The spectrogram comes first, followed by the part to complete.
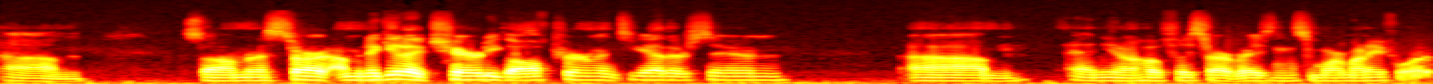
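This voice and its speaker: Talking at a very fast pace, a man with an American accent keeps his intonation fairly even. His loudness swings widely. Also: medium pitch for a man. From Maryland, near Washington D.C. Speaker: professional golfer. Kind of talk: casual chat.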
